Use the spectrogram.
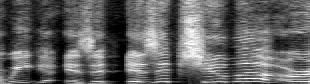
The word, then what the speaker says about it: Chuba: is it chuba or is it chubba it's chuba i i was corrected early on in the uh this off season because i always said chubba but it's chuba really i guess because it is spelled like tuba so i guess it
